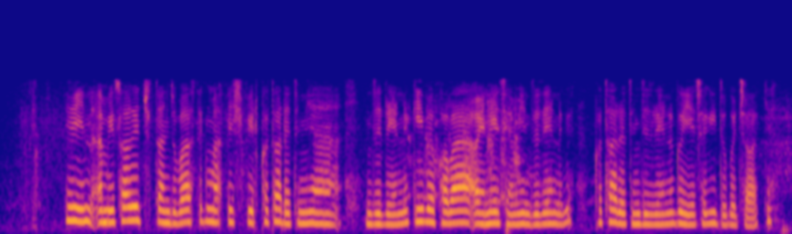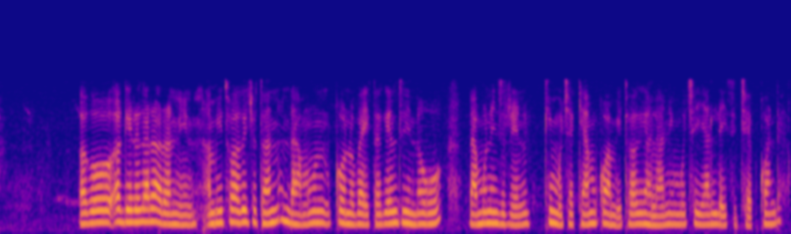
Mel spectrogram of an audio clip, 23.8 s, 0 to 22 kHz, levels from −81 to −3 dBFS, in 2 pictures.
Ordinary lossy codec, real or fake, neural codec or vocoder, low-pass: MP3, 48 kbps; fake; vocoder, 22.05 kHz, 80 mel bands, Vocos; 5.4 kHz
